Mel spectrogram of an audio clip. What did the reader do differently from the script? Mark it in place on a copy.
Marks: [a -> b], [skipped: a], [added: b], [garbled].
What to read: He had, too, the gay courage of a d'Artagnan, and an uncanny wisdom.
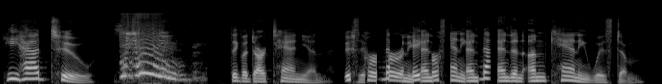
He had, too, the [skipped: gay courage of] a d'Artagnan, [garbled] and an uncanny wisdom.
